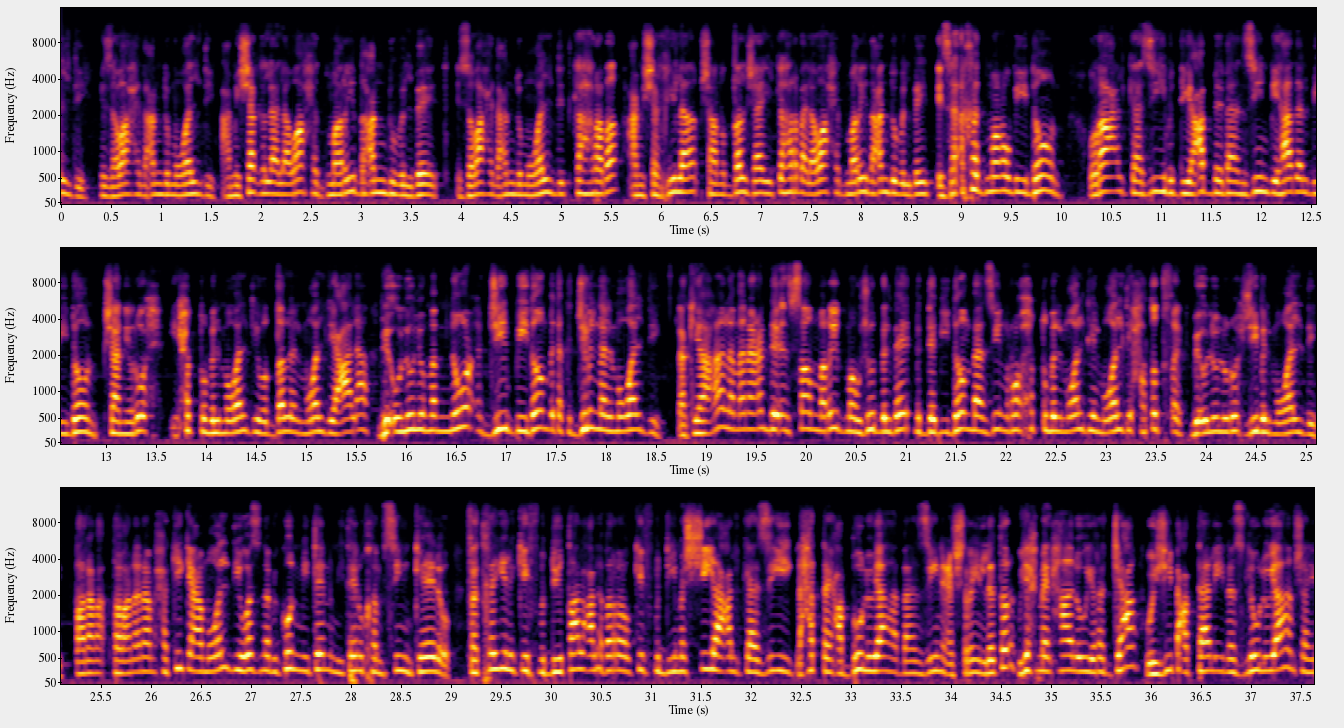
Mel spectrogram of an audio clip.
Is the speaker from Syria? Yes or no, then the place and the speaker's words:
yes; Syria; أنا كمواطن سوري وكالشيء اللي شفته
